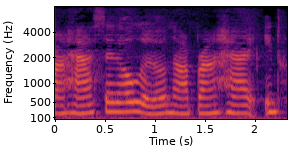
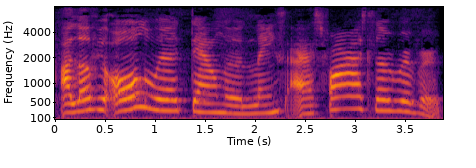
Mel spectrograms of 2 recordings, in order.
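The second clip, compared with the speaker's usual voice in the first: louder eager call; crying out; 4 semitones higher, 7 dB louder than usual. Acted. Little hare crying out how far his love goes, louder. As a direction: call it out across the fields. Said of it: "cried Little Nut Brown Hare".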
